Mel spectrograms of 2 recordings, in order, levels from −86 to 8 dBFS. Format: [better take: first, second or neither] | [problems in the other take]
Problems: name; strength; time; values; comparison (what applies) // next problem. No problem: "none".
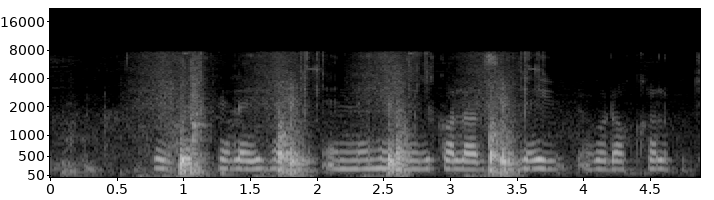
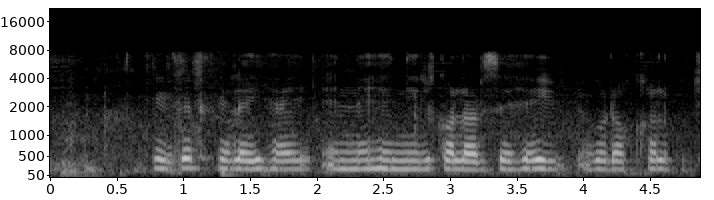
second | background sound (Walk, footsteps); 2 dB above the speech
